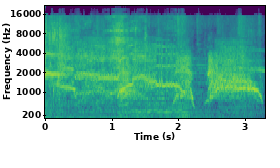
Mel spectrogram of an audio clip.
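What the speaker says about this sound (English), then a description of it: "while she's screaming in agony" A woman from The Walking Dead screams in agony after a zombie bite, loud sustained wails rising and falling, then a short break before another drawn-out anguished cry.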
